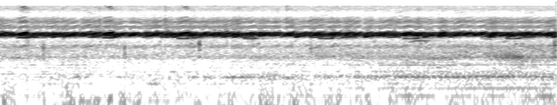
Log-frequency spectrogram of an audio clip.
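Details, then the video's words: Spring peepers calling in spring in the Maine countryside: a dense chorus of high, shrill peeps blending into an unbroken ringing band, with faint low rumble beneath. "Peepers until further notice"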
